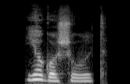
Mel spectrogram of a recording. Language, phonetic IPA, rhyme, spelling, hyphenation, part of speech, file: Hungarian, [ˈjoɡoʃult], -ult, jogosult, jo‧go‧sult, verb / adjective / noun, Hu-jogosult.ogg
- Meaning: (verb) 1. third-person singular indicative past indefinite of jogosul 2. past participle of jogosul; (adjective) entitled, authorized, eligible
